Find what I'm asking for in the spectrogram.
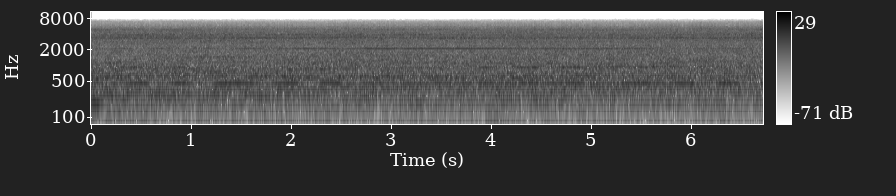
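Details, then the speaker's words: Electric AC compressor in a Nissan Sentra converted to electric, 120 V battery system, speed control at about 6 V: steady even high whir with no knocks or rattles; owner notes slow start, unsure if a problem, runs smoothly. "the compressor is is starting I I hope you can hear it it also starts really slow I don't know if that's a problem but the compressor starts slow"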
